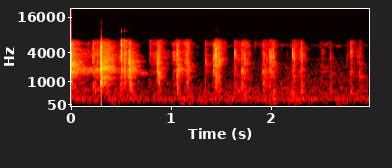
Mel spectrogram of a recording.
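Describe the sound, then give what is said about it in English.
Tarot cards spill from the deck during a reading and are pushed back in. A quick, uneven run of many light, crisp clicks and flicks, fairly faint, with no talk. “I cannot take all of these cards. So like 20 of them fell out. I can't take them all. I'm putting them back.”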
